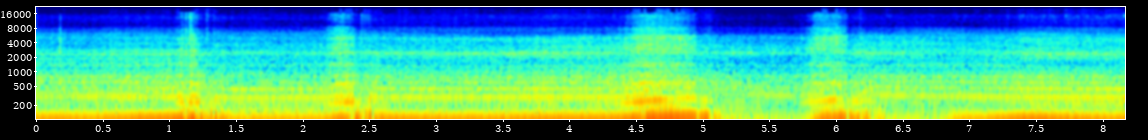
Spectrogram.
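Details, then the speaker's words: Wrecked 1988 Ford Ranger, running with fuel pump and relay working: catches and settles into a steady, even idle with a couple of light throttle blips, no knocks or misses; normal idle. "Alright, she runs."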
